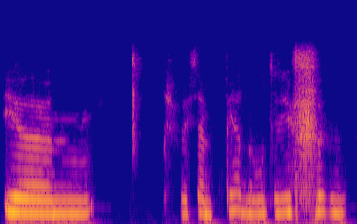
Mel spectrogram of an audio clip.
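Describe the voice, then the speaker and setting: A woman from France chats on a casual live stream, laughing often and flustered as things go wrong. Her voice sits high but sounds mellow. The sound is dull and lo-fi, as if picked up by a phone. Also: little pitch movement, moderate pace, no room sound.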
